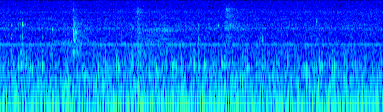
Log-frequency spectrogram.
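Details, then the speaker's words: Solar power battery being topped up with distilled water through a filler bottle: faint bubbling and gurgling while the cell draws water, which stops when the cell is full. "push all the way down and you hear it you'll hear it gurgling and when it stops gurgling it's full"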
